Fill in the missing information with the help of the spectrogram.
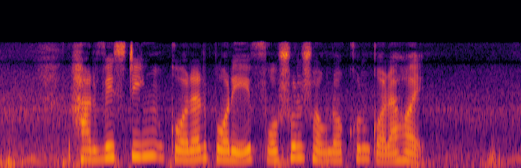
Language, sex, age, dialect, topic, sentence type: Bengali, female, 18-24, Standard Colloquial, agriculture, statement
